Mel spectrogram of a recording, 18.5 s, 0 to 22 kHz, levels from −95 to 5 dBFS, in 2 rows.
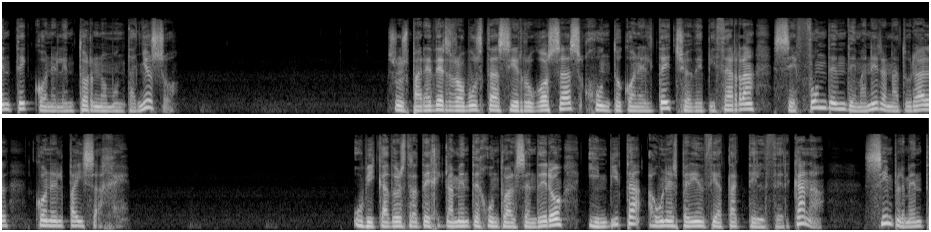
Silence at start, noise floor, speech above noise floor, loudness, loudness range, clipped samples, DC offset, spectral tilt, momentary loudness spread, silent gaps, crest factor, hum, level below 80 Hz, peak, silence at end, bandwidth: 0 s; -71 dBFS; 50 dB; -22 LUFS; 7 LU; under 0.1%; under 0.1%; -5 dB/octave; 7 LU; none; 18 dB; none; -60 dBFS; -4 dBFS; 0.05 s; 12.5 kHz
